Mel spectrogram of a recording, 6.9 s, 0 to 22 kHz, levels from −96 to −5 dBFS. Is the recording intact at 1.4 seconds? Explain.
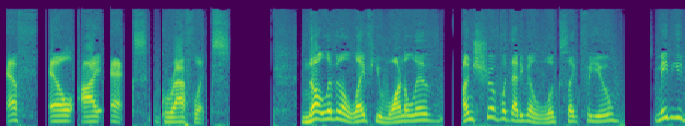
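No. At 1.4 seconds the speech has the same grainy, gritty distortion that runs through the whole clip, and that points to low bit depth without dither. The sound is likely rounded to about 6 bits with no dither, so the error follows the signal rather than sitting as a steady hiss. It sits roughly 25 dB below the speech, roughening quiet stretches and making the faintest bits sputter or drop out.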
